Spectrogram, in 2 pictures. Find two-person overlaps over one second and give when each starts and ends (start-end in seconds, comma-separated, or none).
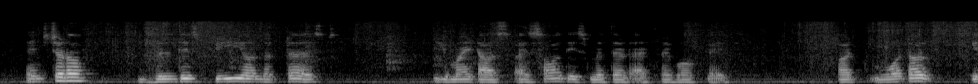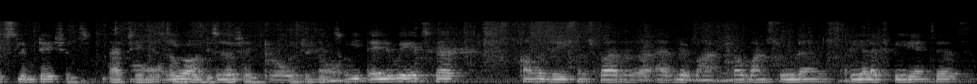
11.1-13.3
